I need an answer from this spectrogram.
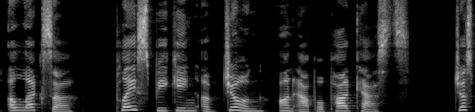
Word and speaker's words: Jung: alexa play speaking of jung on apple podcasts just be sure to pronounce jung with a hard j so with special thanks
